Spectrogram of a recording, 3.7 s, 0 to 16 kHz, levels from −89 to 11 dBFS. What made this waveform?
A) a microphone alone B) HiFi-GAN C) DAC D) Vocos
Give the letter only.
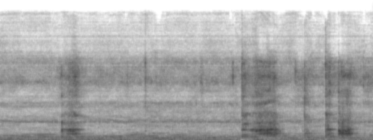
C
